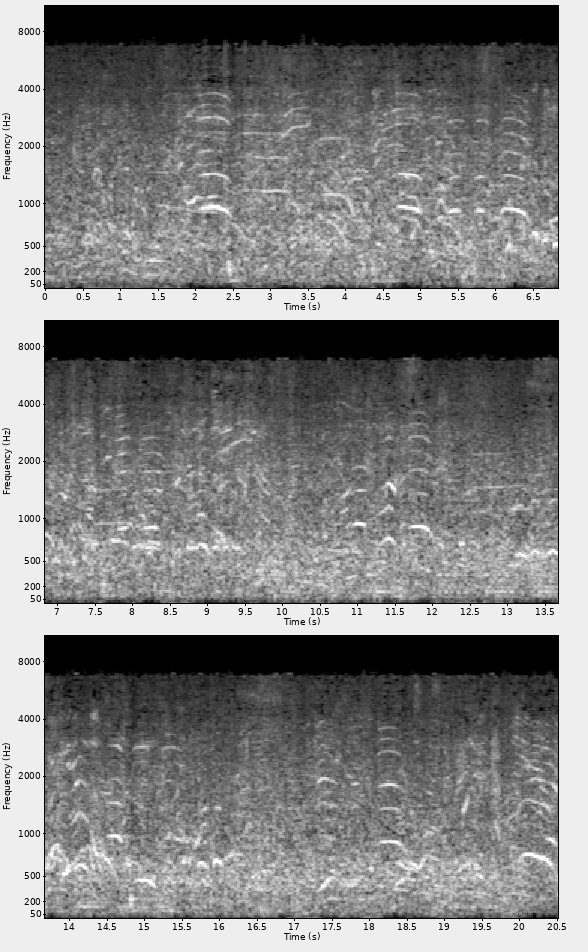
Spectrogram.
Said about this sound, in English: good crowd on hand here tonight. Stands are packed here, taking this one in.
